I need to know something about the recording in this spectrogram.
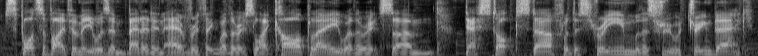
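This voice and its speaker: A young man, a sim racing streamer, chats casually with viewers from his home streaming setup, greeting people by name and using plenty of fillers. His voice is medium-pitched and a bit bright, with a moderate pace and few pauses. He's not from Wales, and music plays in the background.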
